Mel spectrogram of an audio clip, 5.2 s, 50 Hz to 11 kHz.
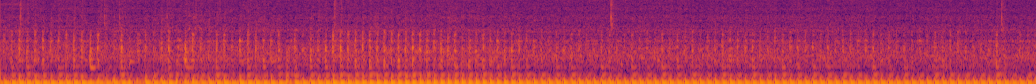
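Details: Audi A3 2.0 TFSI stage 2: uneven, lumpy idle with stumbles and shaky pulses, misfire check-engine light on all four cylinders; new PCV valve didn't fix it, owner next trying the original airbox.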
